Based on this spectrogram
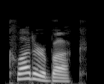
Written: clutterbuck

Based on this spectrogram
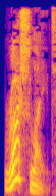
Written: rushlight

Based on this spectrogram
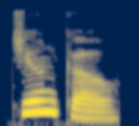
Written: junko

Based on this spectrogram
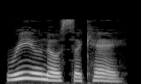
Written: ryuunosuke

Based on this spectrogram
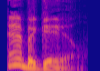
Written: abigail

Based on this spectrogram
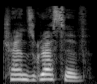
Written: transgressive

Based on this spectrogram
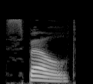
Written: spelled

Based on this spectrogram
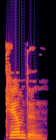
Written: camdan

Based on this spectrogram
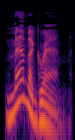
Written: mammogram

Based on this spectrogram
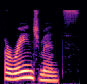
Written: arrangements

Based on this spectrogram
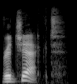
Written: reject

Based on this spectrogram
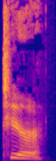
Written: tier

